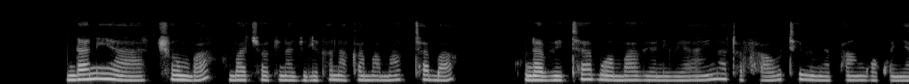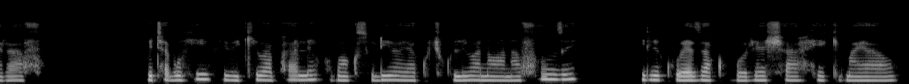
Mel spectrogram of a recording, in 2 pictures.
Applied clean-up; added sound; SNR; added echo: none; none; none; none.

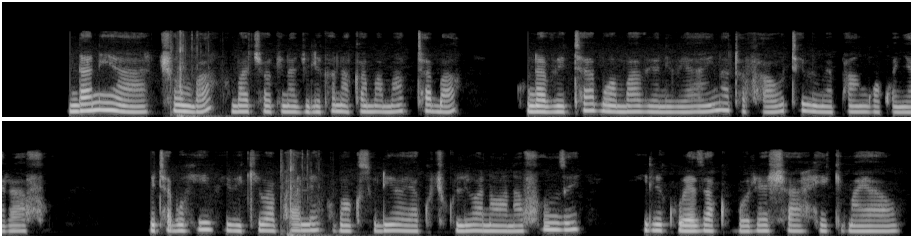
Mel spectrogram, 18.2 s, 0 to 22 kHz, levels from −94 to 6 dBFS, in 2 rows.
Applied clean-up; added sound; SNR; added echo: none; Slam; 18 dB; none.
